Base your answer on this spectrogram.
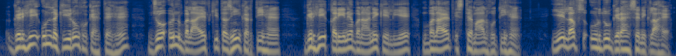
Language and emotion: Urdu, neutral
